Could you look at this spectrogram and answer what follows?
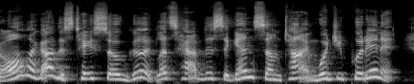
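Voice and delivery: high, loud mock raving; delighted tasters. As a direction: gush loudly like thrilled dinner guests. Acting out delighted soup tasters.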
